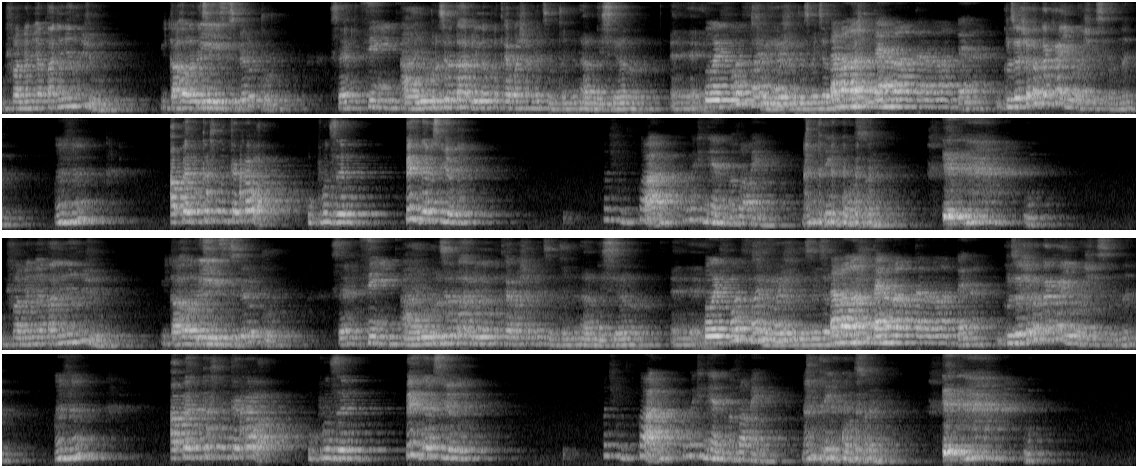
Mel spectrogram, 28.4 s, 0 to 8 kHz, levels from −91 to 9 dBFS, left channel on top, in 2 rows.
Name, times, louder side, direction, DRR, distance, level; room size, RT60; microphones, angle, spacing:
voice 1, 0.0-1.4 2.0-3.5 4.1-4.5 5.0-8.0 8.4-8.8 9.5-10.8 12.4-14.1 16.3-17.5 18.0-18.6 19.2-20.0 24.2-25.1 25.8-25.9, left 1 dB, 65° left, 0 dB, 0.4 m, -25 dB
voice 2, 2.4-3.0 4.6-4.9 8.8-9.8 10.4-12.2 14.8-15.2 21.7-23.8 24.2-25.1 25.9-27.0, right 1 dB, 45° right, -5 dB, 0.3 m, -22 dB
2.5 x 2.1 x 2.4 m, 1.2 s
head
